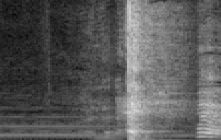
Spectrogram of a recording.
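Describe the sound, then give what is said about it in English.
A single sneeze: a short voiced build-up breaks into a sharp, explosive burst of breath, followed by a brief noisy exhale. “Gesundheit.”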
